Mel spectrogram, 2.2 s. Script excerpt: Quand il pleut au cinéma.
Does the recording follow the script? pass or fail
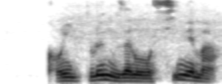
fail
